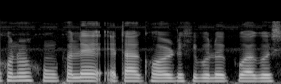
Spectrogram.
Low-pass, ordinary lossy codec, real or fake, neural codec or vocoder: none; none; real; none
